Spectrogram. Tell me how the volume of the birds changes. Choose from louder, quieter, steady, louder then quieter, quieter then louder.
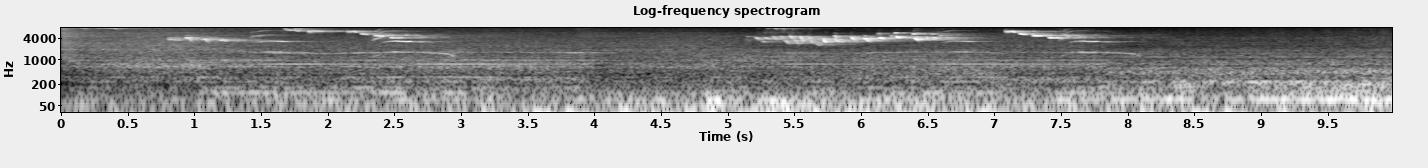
quieter then louder.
